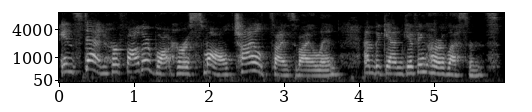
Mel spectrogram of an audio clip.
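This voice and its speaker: A woman narrator with a high voice reads scripted educational material aloud. She delivers it as prepared narration for learners. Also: animated, measured pace, fairly bright tone, rough recording. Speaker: audiobook narrator.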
